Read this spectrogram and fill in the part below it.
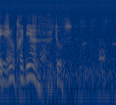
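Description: A man speaks quietly and closely.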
